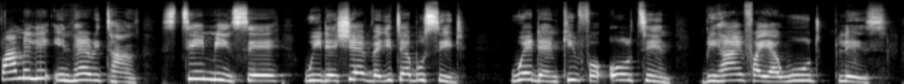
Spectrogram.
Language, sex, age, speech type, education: Nigerian Pidgin, male, 15-29, spontaneous, tertiary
